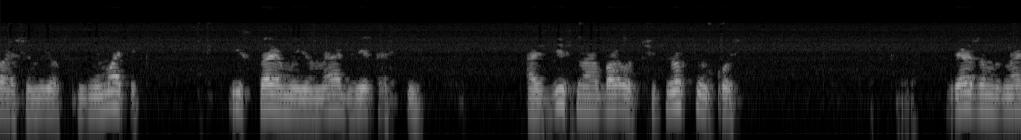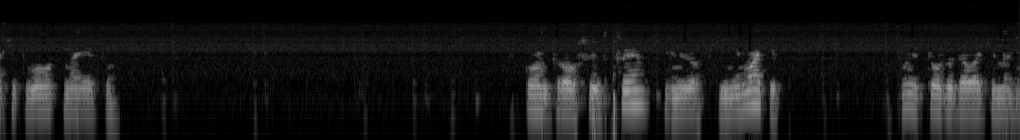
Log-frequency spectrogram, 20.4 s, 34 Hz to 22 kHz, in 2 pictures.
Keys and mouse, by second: 3.1 click, 4.0 click, 6.1-6.6 shift+middle drag, 7.3 click, 10.2 shift+click, 11.8 click, 13.0 click, 14.5 shift+click, 16.1 ctrl+shift+c, 18.3 click, 19.3 click.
